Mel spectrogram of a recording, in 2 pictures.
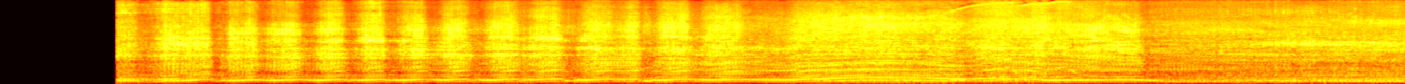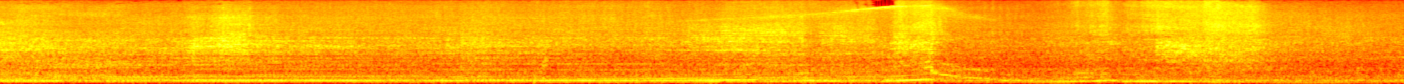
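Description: Car engines revving and running, heard from inside a car's cabin. In the first several seconds the engine note rises and falls over and over in quick blips, then a few wider rev sweeps, then a steadier drone with occasional revs.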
